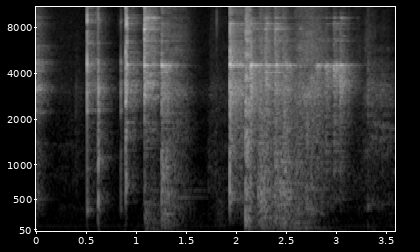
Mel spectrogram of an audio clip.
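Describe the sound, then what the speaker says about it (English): A bottle of Box Steam Brewery DeRail Ale IPA clinks against a glass in several short, bright taps, then beer pours into the glass with a sustained splashing gush, all close and free of speech. "Let's get the beer out into a glass and see what we get."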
